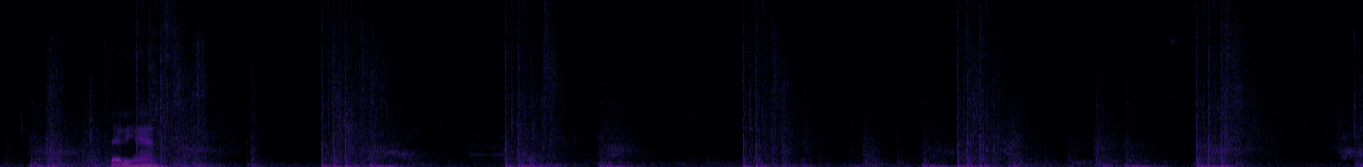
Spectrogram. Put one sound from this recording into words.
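A gun fires single loud shots, one every second or two, echoing down a hallway.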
